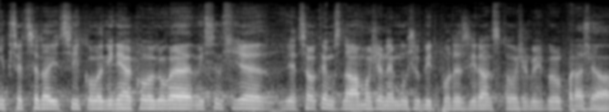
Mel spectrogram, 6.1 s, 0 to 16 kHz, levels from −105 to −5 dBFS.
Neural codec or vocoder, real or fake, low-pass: codec, 44.1 kHz, 3.4 kbps, Pupu-Codec; fake; 14.4 kHz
